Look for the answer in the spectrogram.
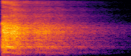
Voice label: Pain Spider, en; Mendicant Wazard

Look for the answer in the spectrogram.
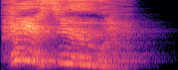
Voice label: Shoot Arrow, Soldier Female; Battle; Barks; Dialog; Sinecure Soldier Female A

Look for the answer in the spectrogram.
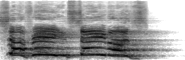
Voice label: fearful cry afar, soldier male; Dendrit

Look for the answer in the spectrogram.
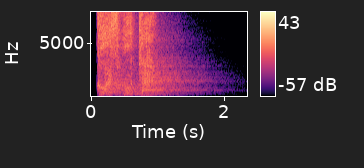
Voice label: Player Spotted Corrupted Grineer Male

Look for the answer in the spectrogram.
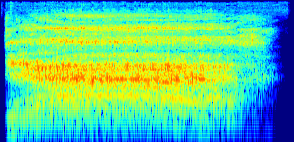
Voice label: Attack Male, en; Corpus Venus; Warframe; CorpusVenusMaleB

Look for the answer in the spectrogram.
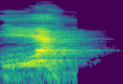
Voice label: Attack, Soldier Male; Sinecure Soldier Male B

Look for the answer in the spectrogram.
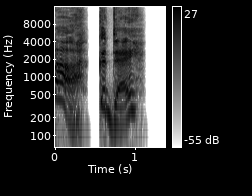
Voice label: Crew Greet, Male; Dialog; Warframe; Railjack Crew; Perrin Sequence

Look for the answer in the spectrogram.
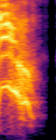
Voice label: Pain Grineer Jester; Warframe; Battle Barks

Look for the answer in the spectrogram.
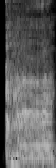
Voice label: Pain, Robot Large

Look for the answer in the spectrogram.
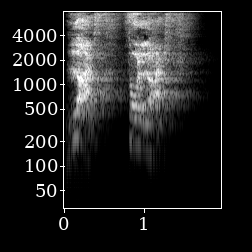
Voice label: Pre Death, Soldier Male; Battle; Barks; Dialog; Sinecure Soldier Male B

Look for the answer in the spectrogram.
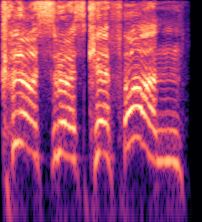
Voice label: Player Spotted, Female; Warframe; Eximus Grineer Female; Battle Barks

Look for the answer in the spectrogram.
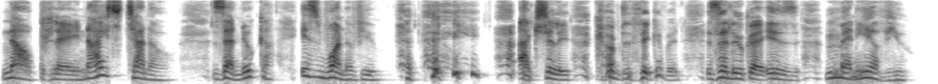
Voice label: Taunt Neutral

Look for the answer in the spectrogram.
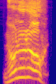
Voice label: Fail Interjections, Adult, en

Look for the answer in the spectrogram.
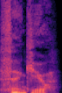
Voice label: Operator Voice, en; Warframe; New War

